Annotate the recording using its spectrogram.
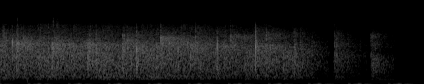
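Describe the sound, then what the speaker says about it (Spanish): A church congregation applauds steadily at a Spanish-language sermon, a dense mass of clapping that holds for about four seconds and then stops abruptly. "Dale una ofrenda de palmas a nuestro gran Rey de Reyes"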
